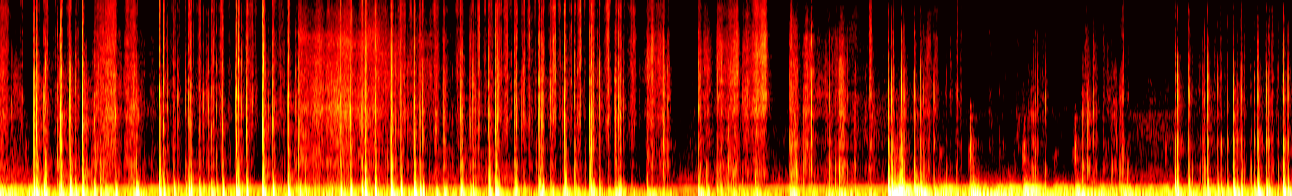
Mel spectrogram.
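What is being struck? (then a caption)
Hollow closed-cell foam roller. Fingertips and nails rapidly tap and scratch the bumpy, textured closed-cell foam surface of a large, hollow, black cylindrical foam roller held in both hands in front of the microphone. The result is a dense stream of fast, dull, low thuds with very short decay, mixed with faint scratchy rustling. There is a brief lull around the middle before the tapping returns louder.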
